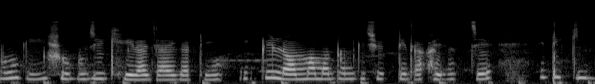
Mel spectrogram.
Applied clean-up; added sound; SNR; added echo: none; none; none; none.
